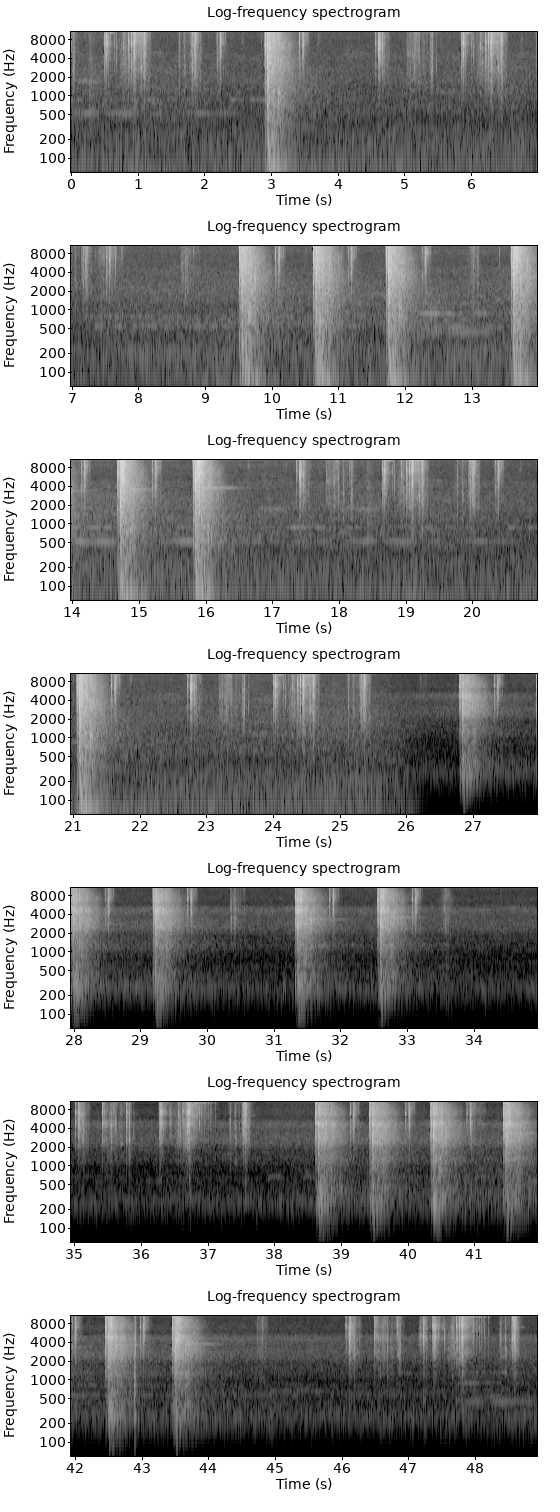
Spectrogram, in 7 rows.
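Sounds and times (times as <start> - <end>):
sharp metallic clicks: 0.0 - 7.8, 8.6 - 25.8
low rumble: 0.0 - 26.2
revolver gunshot: 2.9 - 3.5, 9.5 - 12.2, 13.6 - 15.2, 15.8 - 16.5, 21.0 - 21.6.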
